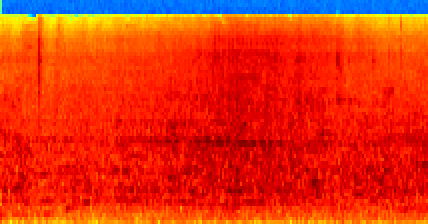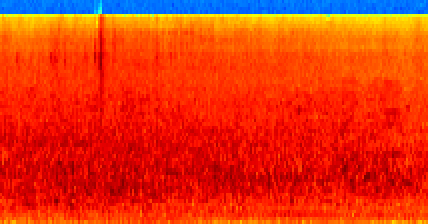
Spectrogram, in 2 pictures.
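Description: Busy street ambience: indistinct voices of passers-by over a steady wash of traffic noise.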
